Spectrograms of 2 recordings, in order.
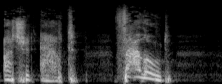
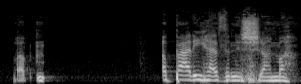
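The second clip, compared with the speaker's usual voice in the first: normal talking voice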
